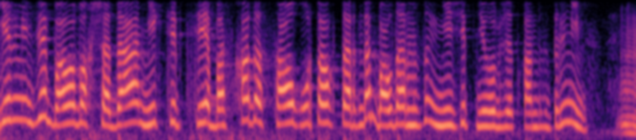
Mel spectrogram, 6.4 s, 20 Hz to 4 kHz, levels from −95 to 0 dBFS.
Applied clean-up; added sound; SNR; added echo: none; none; none; none.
